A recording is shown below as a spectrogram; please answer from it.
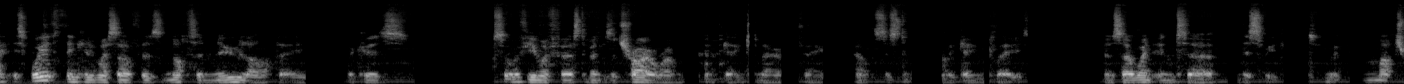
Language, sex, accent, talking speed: English, male, British, 190 wpm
